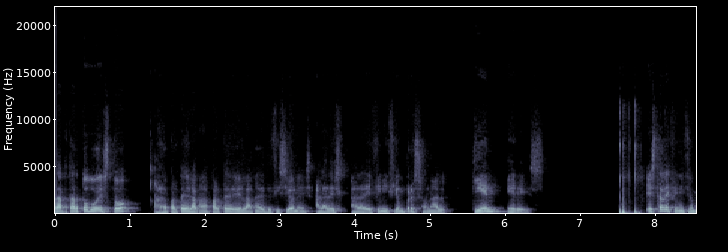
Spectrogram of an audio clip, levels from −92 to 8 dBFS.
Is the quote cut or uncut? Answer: cut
